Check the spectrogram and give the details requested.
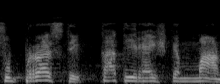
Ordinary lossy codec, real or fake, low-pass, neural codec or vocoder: Opus, 16 kbps; real; 7.2 kHz; none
